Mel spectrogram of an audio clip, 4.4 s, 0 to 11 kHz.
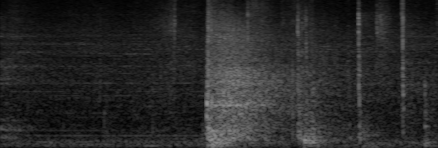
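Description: A car door of a 2014 Chevrolet Impala shutting with a sudden thud about two seconds in, followed by two lighter knocks.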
